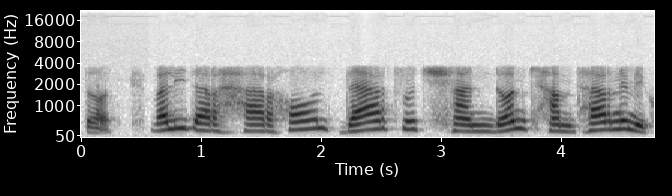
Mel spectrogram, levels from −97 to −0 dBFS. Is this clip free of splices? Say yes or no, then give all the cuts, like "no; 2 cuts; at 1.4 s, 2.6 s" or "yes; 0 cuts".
no; 1 cut; at 2.1 s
